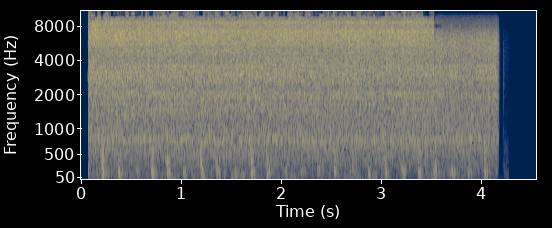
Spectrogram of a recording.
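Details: Mercedes-Benz 276 engine (S320/W222) idling with a steady putt-putt popping about three times a second, heard in the cab. Oil consumption is high; this common fault is usually caused by a damaged turbo wastegate valve.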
